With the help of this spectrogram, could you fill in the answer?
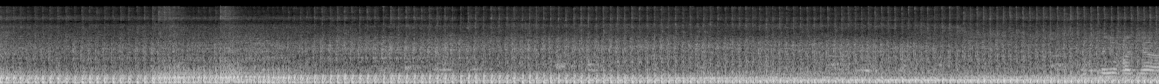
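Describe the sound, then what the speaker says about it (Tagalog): A KTM Adventure 390 motorcycle engine, just fitted with a new air filter, runs steadily with a constant loud rumble and clatter for the whole stretch, with no clear starting burst. "So start natin yung bike."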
